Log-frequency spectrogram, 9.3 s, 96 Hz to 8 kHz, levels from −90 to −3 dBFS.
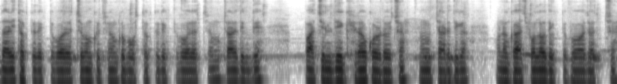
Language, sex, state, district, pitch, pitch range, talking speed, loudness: Bengali, male, West Bengal, Malda, 100 Hz, 100-105 Hz, 195 wpm, -20 LUFS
